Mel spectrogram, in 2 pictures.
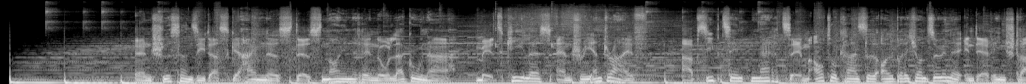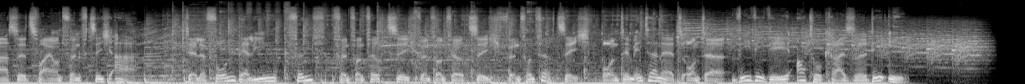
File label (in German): de werbung, deutsch maenner; sprecher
